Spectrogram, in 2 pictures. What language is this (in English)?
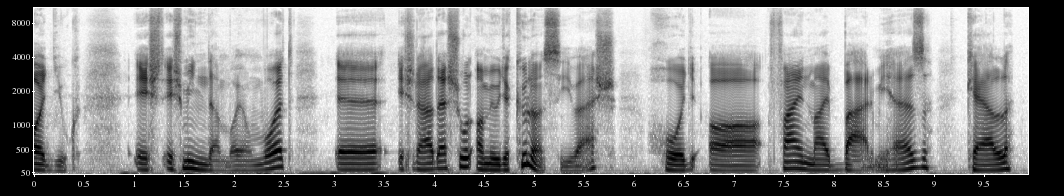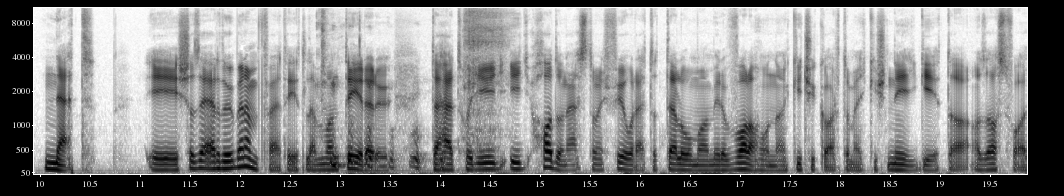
Hungarian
